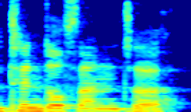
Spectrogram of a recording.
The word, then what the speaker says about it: Tyndall Centre: The white paper, that was produced by is it the Tyndall Centre? Am I pronouncing that correctly? Yeah, the Tyndall Centre.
